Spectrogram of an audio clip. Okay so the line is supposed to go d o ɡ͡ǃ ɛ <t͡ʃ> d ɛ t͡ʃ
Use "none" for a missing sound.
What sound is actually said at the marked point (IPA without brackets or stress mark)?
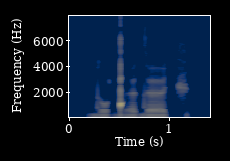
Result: none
